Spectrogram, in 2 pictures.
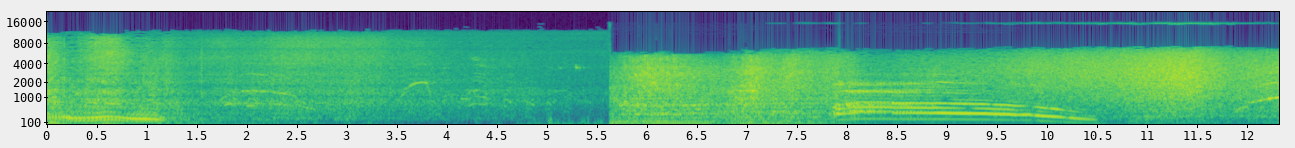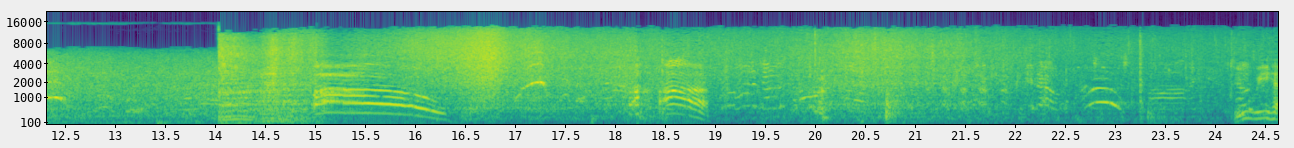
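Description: A 1994 Chevrolet Cavalier with a cracked engine block is driven flat out into a lake, its engine roaring loudly before a splash and churning water. Excited shouting and cheering carry over the car noise throughout.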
